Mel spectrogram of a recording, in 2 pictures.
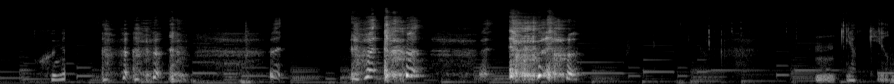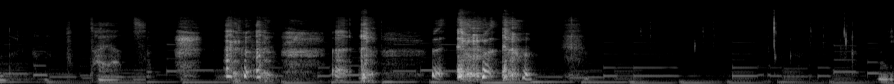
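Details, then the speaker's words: Young person with a throat cold, one of three colds since military enlistment, coughing with every word though better than at the weekend: bouts of harsh coughing and throat clearing over background music and talk. "들리십니까 여러분? 진짜 오랜만에 폰는데 한마디 할 때마다 기침이 너무 나서 금요일부터 주말보다는 많이 나아졌어요."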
